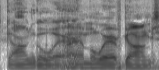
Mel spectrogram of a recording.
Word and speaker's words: Gongaware: You can follow Max Gongaware on Twitter at Max Gongaware, which is spelled gong, like the bell, and then aware, like you understand that it exists. Gongaware.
